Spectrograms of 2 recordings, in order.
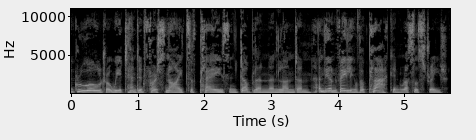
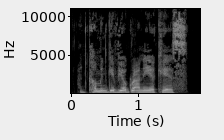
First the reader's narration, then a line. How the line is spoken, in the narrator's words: grandmother would growl from under the covers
